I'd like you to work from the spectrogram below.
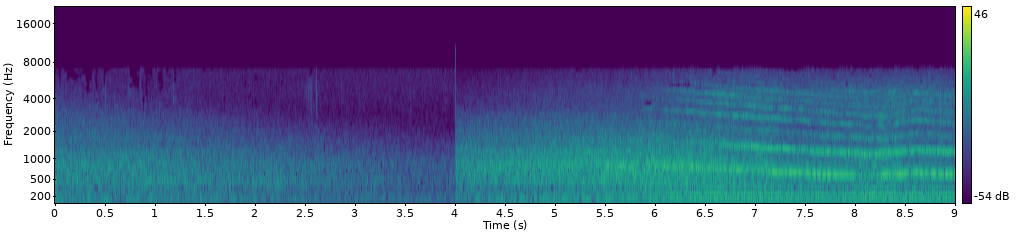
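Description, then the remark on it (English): A fire truck siren wails over a rumbling engine as the truck responds to an alarm on Pine Street. Its rising and falling tone swells louder, with no voices. “So why the siren?”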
